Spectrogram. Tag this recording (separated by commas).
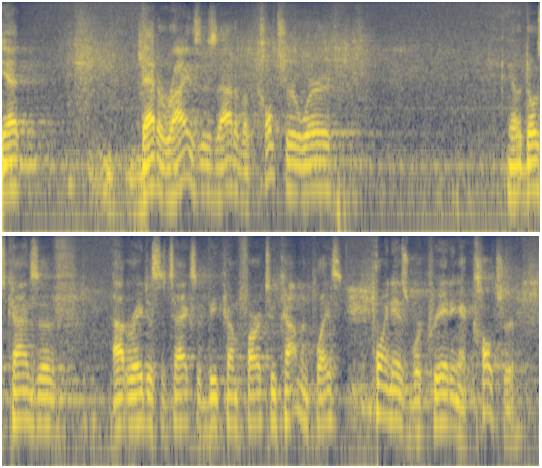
Speech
